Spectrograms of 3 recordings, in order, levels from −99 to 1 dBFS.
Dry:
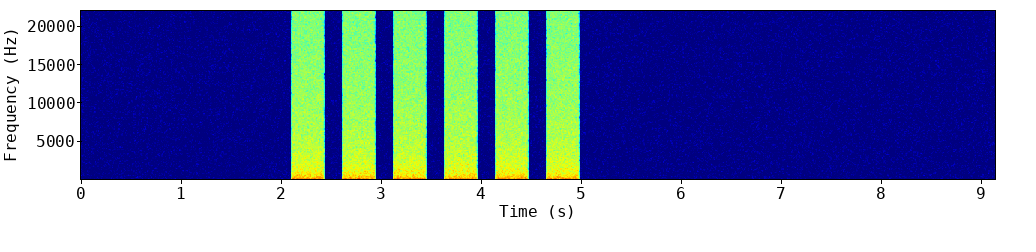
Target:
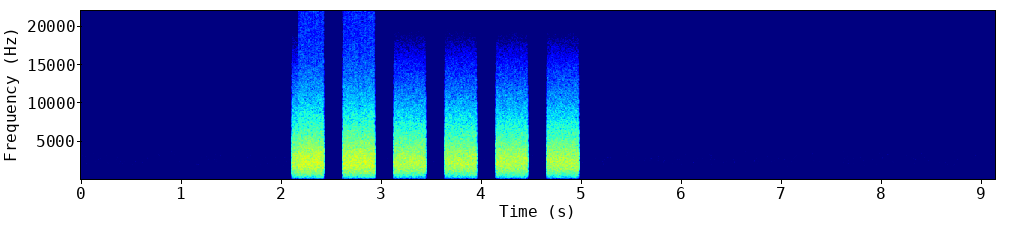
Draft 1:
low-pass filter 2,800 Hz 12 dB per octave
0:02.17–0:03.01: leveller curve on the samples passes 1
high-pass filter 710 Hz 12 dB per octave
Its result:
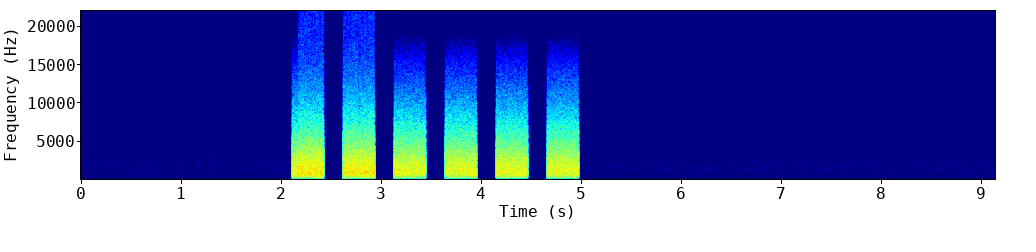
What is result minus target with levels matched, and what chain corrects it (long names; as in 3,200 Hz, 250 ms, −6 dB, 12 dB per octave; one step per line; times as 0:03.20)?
1,000 Hz band +7.5 dB
low-pass filter 2,800 Hz 12 dB per octave
0:02.17–0:03.01: leveller curve on the samples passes 1
high-pass filter 2,200 Hz 12 dB per octave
